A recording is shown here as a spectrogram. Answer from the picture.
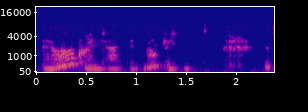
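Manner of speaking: very soft, half-whispered retold answer; hushed reply. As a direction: drop to a small, near-whispered voice. Child's answer to granddad, retold.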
